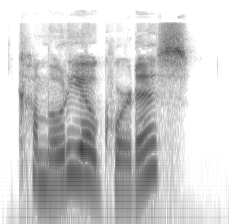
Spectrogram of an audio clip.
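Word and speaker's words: commotio cordis: Commodio cordis. – Commodio cordis, not the jab that's causing athletes to collapse.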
